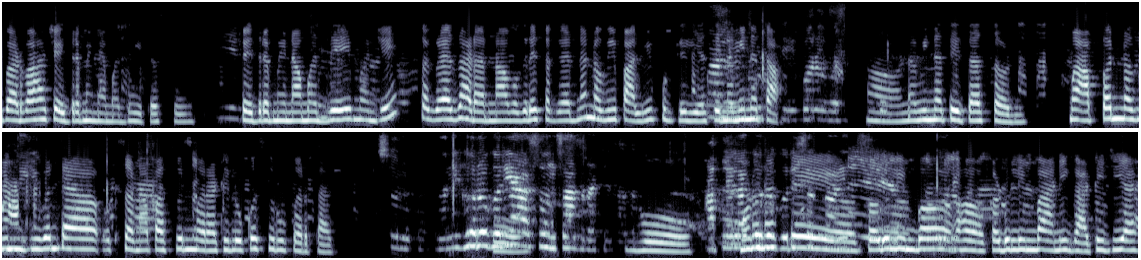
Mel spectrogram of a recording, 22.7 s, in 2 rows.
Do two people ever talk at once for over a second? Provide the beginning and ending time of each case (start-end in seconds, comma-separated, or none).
3.1-4.7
